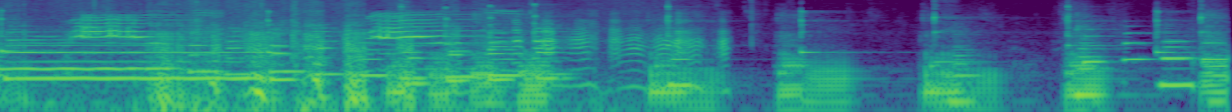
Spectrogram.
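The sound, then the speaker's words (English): Wilbur, a black cat, meows over and over, a dense run of loud, high, overlapping cries at first, then shorter separate meows with brief pauses between them. No one speaks. “Winnie lived in her black house with her cat Wilbur.”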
